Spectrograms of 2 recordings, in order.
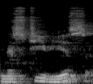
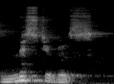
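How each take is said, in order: First: The word is said with four syllables. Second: The word is said with three syllables. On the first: The speaker calls it wrong. "I don't believe in pronouncing it mischievous" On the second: The speaker calls it right. "I say it's mischievous"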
